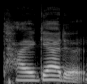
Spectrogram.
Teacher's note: You read as 달걀을 because here 리을 goes to the 이응 position. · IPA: [달갸를]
